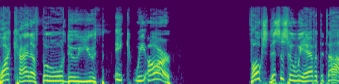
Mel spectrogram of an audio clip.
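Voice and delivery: voice leaping up octaves, high-pitched. Criticizing the leadership at the top, high-pitched voice. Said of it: "Why is my voice going up two or three octaves".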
